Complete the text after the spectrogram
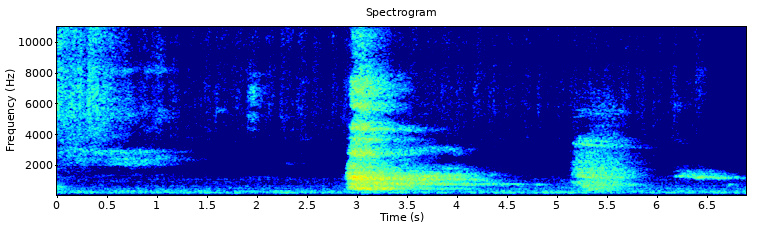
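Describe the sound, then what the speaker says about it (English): Slow, deep breaths with palms rubbing together, a few soft airy swells of inhaling and exhaling, close and quiet, with no talking. "Rubbing the palms together. Breathing."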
